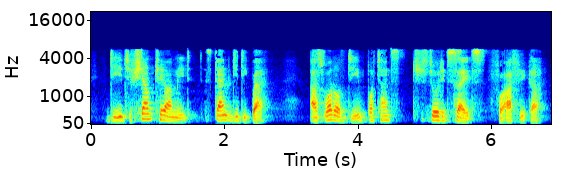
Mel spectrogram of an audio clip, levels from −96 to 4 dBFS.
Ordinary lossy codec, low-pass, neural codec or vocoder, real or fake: AAC, 24 kbps; 5.4 kHz; codec, 16 kHz, 0.5 kbps, FunCodec, trained on LibriTTS, 25 frames a second; fake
